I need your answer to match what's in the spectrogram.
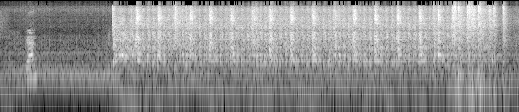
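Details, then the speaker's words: Ford Pinto drag car with rebuilt Holley carburettor, new plugs and headers; engine fires then surges unevenly and won't idle; cause found: carb spacer plate holes misaligned, blocking the idle circuit. "and that hole here is for the idle circuit so that's why I couldn't get it to idle"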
